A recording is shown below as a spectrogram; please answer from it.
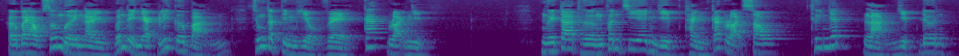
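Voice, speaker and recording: A man teaching a music theory lesson, explaining calmly and counting beats aloud. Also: medium pitch, measured pace, roomy sound. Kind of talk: slow, measured lesson narration.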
